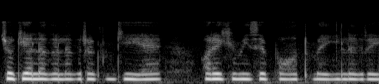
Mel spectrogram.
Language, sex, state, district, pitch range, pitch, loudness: Hindi, male, Himachal Pradesh, Shimla, 240-250 Hz, 245 Hz, -17 LUFS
